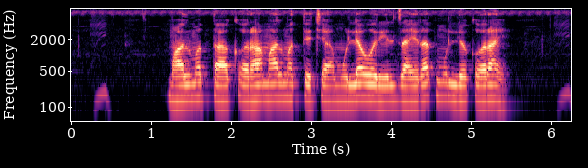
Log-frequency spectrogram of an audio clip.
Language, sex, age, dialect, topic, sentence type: Marathi, male, 18-24, Varhadi, banking, statement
